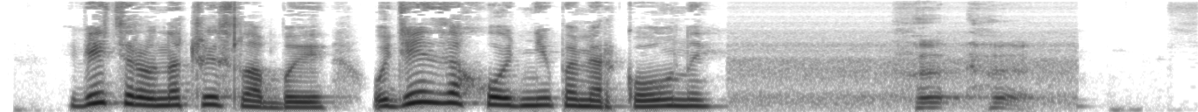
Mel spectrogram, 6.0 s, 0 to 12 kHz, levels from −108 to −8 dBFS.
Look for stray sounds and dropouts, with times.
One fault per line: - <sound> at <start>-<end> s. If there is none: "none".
- cough at 4.5-5.2 s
